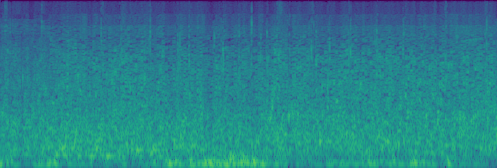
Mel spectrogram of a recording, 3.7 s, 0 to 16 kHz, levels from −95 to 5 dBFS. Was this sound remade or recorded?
recorded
